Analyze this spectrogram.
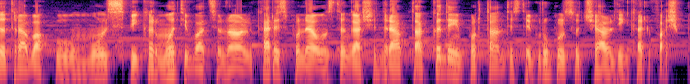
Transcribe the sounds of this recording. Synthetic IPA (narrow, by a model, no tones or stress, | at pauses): ət̪ɾeabakumult̪sʲspikərmo̞t̪ivat̪sio̞nalkaɾe̞spuneawɨnst̪ɨŋɡaʃind̪ɾeap̚t̪akɨt̪̚d̪e̞impo̞rt̪ant̪je̞st̪e̞ɡɾupulso̞t͡ʃiald̪iŋkaɾe̞fa̰ʃʲ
